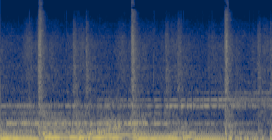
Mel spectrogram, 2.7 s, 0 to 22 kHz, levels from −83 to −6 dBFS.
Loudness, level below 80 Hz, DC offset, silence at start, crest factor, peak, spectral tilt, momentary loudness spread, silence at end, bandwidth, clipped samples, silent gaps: -31 LUFS; -32 dBFS; under 0.1%; 0 s; 12 dB; -18 dBFS; -6 dB/octave; 5 LU; 0 s; over 20 kHz; under 0.1%; none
